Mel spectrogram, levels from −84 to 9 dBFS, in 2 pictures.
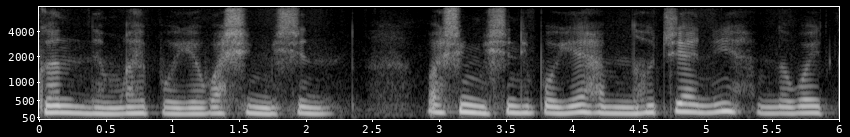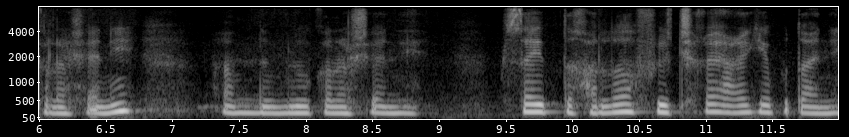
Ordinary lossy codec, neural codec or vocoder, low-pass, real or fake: none; none; none; real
